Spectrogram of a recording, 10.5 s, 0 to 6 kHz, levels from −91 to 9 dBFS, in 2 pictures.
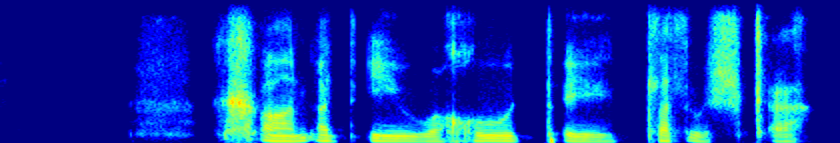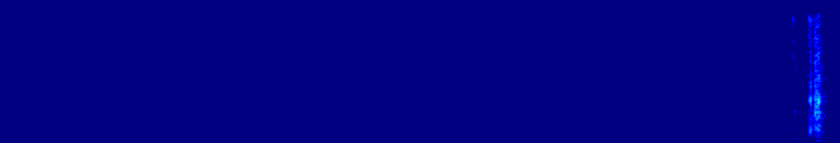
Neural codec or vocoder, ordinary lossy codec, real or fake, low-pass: codec, 16 kHz, 4 kbps, X-Codec, WavLM features, trained on Multilingual LibriSpeech; Opus, 16 kbps; fake; 5.4 kHz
